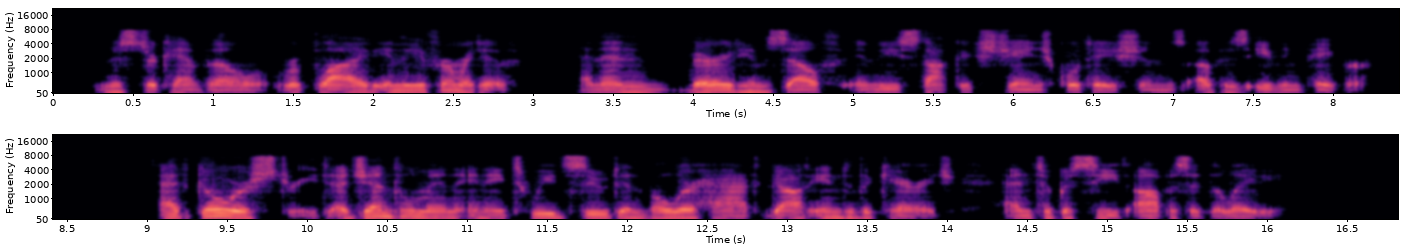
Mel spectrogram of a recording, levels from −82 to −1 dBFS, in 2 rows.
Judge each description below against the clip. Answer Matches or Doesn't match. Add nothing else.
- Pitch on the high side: Doesn't match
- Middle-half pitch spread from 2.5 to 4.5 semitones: Doesn't match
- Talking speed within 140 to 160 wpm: Matches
